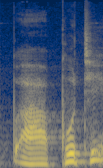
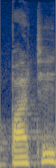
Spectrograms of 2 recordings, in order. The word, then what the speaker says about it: PuTTY: a third-party tool called putty or party depending on how you pronounce it and there was not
